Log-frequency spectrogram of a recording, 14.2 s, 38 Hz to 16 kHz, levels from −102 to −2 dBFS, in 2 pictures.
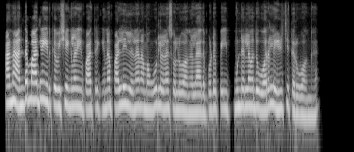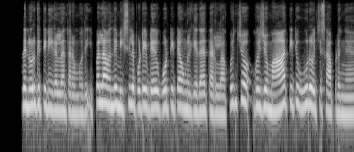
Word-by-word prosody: ஆனா, 270 Hz, +3 st, +5 dB
அந்த 245 Hz, +6 st, +3 dB
மாதிரி 300 Hz, +1 st, +6 dB
இருக்க 245 Hz, -1 st, -2 dB
விஷயங்கள்லாம் 235 Hz, 0 st, 0 dB
நீங்கப் 215 Hz, -2 st, -3 dB
பாத்துருக்கீங்கலா, 215 Hz, +1 st, -3 dB
பல் 235 Hz, +3 st, +2 dB
இல்லனா, 225 Hz, -2 st, -1 dB
நம்ம 205 Hz, -2 st, -2 dB
ஊர்ல 235 Hz, -1 st, -1 dB
எல்லாம் 215 Hz, -1 st, -3 dB
சொல்லுவாங்கல? 190 Hz, -2 st, -1 dB
அதைப் 185 Hz, -1 st, -6 dB
போட்டு 210 Hz, +1 st, -5 dB, 0.2 s
முன்னெல்லாம் 230 Hz, 0 st, 0 dB, 0.2 s
உரல்ல 230 Hz, +3 st, +1 dB
இடிச்சு 215 Hz, +3 st, -5 dB
தருவாங்க. 165 Hz, -3 st, -4 dB, 1.2 s
அந்த 240 Hz, -, +2 dB
நொறுக்குத்தினிகள் 230 Hz, -4 st, +1 dB
எல்லாம் 195 Hz, -1 st, -2 dB
தரும்போது, 180 Hz, -1 st, -4 dB
இப்ப 200 Hz, -, -9 dB
எல்லாம் 265 Hz, -1 st, +5 dB
வந்து 240 Hz, +1 st, +3 dB
மிக்ஸி 210 Hz, +3 st, -2 dB
யில 250 Hz, -, +3 dB
போட்டு 225 Hz, +1 st, +2 dB
எப்படியாவது 215 Hz, -1 st, +1 dB
ஓட்டிட்டு 225 Hz, 0 st, -1 dB
உங்களுக்கு 195 Hz, -2 st, -2 dB
ஏதாவது 195 Hz, 0 st, -1 dB
தரலாம். 175 Hz, -2 st, -3 dB
கொஞ்சம் 260 Hz, +1 st, -1 dB, 0.2 s
கொஞ்சம் 225 Hz, -2 st, +1 dB
மாத்திட்டு 250 Hz, +5 st, +3 dB
ஊற 255 Hz, -, +2 dB
வச்சு 215 Hz, +2 st, -7 dB
சாப்பிடுங்க 180 Hz, -3 st, -3 dB
220 Hz, 170 wpm, -23 LUFS, 195-235 Hz, 1.2 s, மாதிரி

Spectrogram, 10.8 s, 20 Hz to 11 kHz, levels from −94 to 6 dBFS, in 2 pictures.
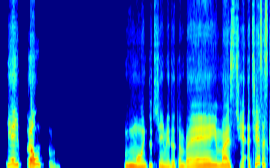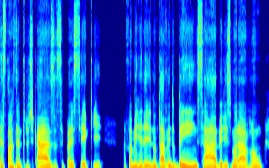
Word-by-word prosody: E 305 Hz, -, -3 dB
aí 315 Hz, +1 st, +2 dB
pronto. 310 Hz, -, +2 dB, 1.3 s
Muito 225 Hz, +1 st, +1 dB
tímida 180 Hz, -7 st, -5 dB
também, 150 Hz, 0 st, +2 dB
mas 150 Hz, +1 st, +1 dB
tinha -, -, -5 dB
tinha 345 Hz, -, -2 dB
essas 340 Hz, -6 st, -4 dB
questões 210 Hz, -7 st, -2 dB
dentro 170 Hz, -2 st, -6 dB
de 155 Hz, -, -9 dB
casa, 145 Hz, -2 st, +2 dB
se -, -, -14 dB
parecia 135 Hz, 0 st, -3 dB
que 140 Hz, +1 st, -11 dB, 0.4 s
a 185 Hz, -, -19 dB
família 190 Hz, -2 st, -2 dB
dele 165 Hz, -1 st, 0 dB
não 155 Hz, 0 st, -1 dB
estava 145 Hz, -1 st, +1 dB
indo 145 Hz, 0 st, -1 dB
bem, 150 Hz, +4 st, +2 dB
sabe, 145 Hz, -1 st, +1 dB
eles 140 Hz, -2 st, -3 dB
moravam 135 Hz, -1 st, 0 dB
155 Hz, 150 wpm, -25 LUFS, 140-195 Hz, 1.3 s, aí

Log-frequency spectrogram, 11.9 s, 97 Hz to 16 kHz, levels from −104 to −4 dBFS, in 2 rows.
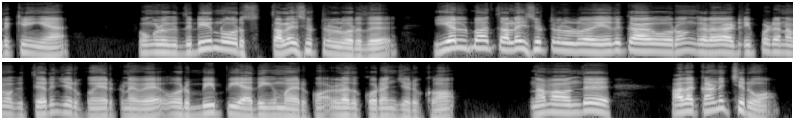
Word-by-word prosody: இருக்கீங்க. 155 Hz, -3 st, -2 dB, 0.7 s
உங்களுக்குத் 165 Hz, -1 st, -1 dB
திடீர்னு 220 Hz, +3 st, +2 dB
ஒரு -, -, -2 dB
சு -, -, -19 dB
தலைசுற்றல் 165 Hz, -6 st, +1 dB
வருது. 115 Hz, 0 st, +1 dB, 0.5 s
இயல்பா 245 Hz, +2 st, +5 dB, 0.2 s
தலைசுற்றல் 210 Hz, -3 st, +1 dB, 0.2 s
எதுக்காக 190 Hz, 0 st, +4 dB
வரும்கிற 175 Hz, -1 st, 0 dB
அடிப்பட 165 Hz, +2 st, -3 dB
நமக்குத் 140 Hz, -5 st, -6 dB
தெரிஞ்சிருக்கும். 145 Hz, -6 st, -3 dB
ஏற்கனவே, 120 Hz, -2 st, -2 dB, 0.2 s
ஒரு 130 Hz, -1 st, -1 dB
பிபி 150 Hz, -2 st, -1 dB
அதிகமா 125 Hz, -1 st, -2 dB
இருக்கும் 115 Hz, +5 st, -8 dB
அல்லது 130 Hz, -1 st, 0 dB
கொறஞ்சிருக்கும். 110 Hz, -3 st, -3 dB, 0.7 s
நம்ம 165 Hz, +2 st, +1 dB
வந்து 195 Hz, +4 st, +1 dB, 0.7 s
அதக் 185 Hz, +2 st, +4 dB
கணிச்சுருவோம். 195 Hz, -, -1 dB
160 Hz, 125 wpm, -23 LUFS, 125-190 Hz, 0.7 s, இயல்பா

